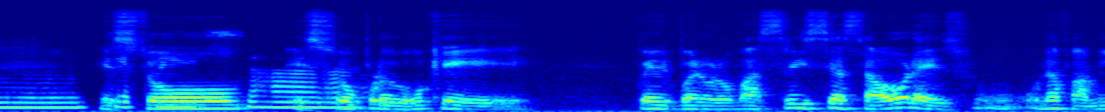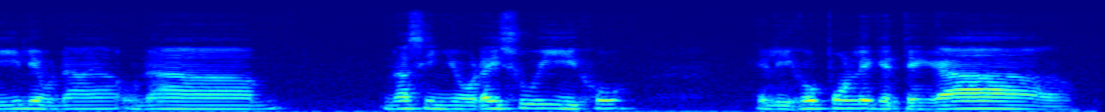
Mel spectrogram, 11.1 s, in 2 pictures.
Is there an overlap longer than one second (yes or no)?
yes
